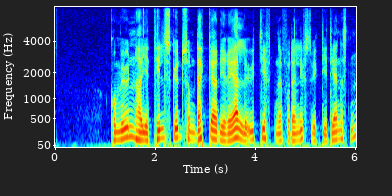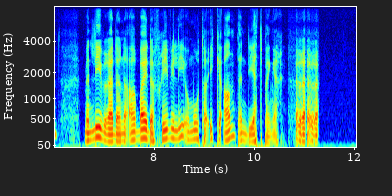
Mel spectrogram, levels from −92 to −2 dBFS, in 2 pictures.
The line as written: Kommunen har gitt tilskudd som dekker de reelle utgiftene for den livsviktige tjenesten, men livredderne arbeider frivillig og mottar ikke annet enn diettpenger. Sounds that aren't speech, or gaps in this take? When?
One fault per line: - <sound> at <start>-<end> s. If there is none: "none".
- laugh at 10.8-11.3 s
